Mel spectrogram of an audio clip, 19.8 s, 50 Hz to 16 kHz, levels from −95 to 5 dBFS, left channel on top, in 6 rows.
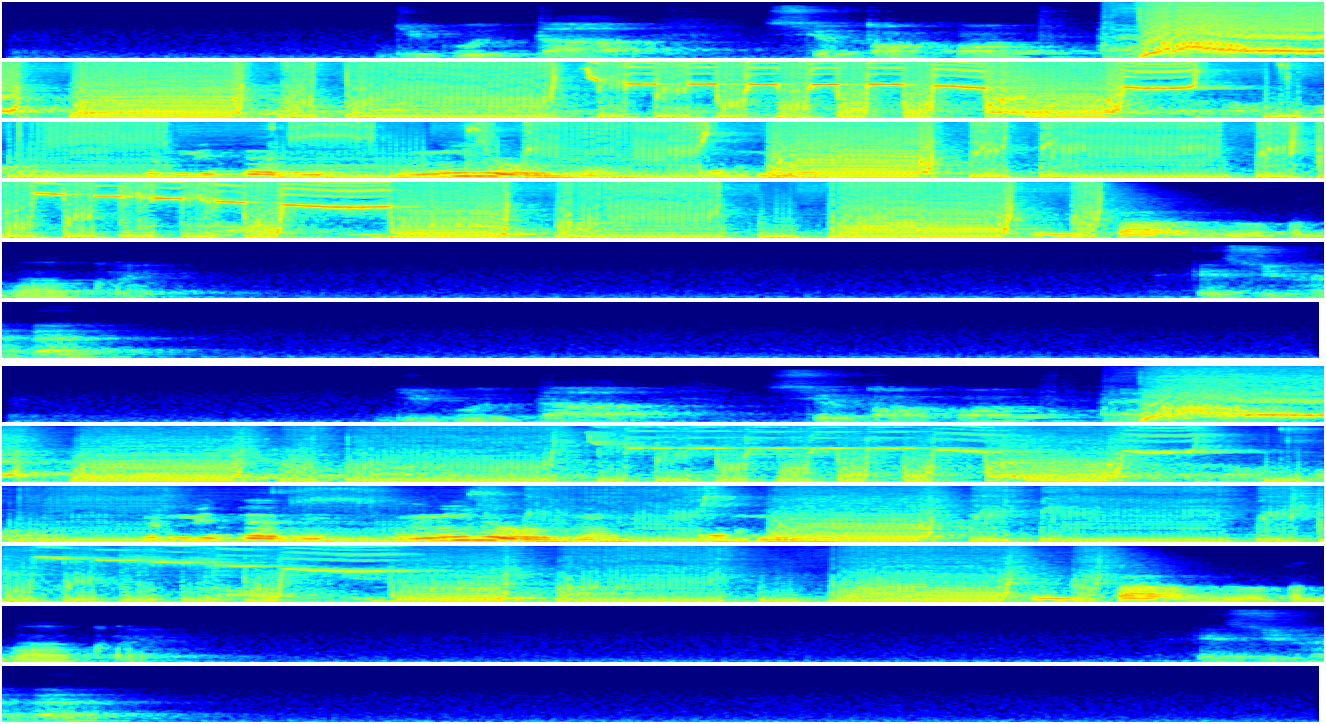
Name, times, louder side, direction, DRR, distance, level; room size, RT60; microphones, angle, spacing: voice 1, 0.9-5.3 5.7-6.7 7.7-7.9 10.3-11.6 13.4-13.6 16.2-16.8, left 2 dB, 50° left, -3 dB, 4.1 m, -40 dB
sound 1, 2.8-12.7, left 6 dB, 70° left, 0.7 m, -26 dB
voice 2, 7.0-8.8 12.5-13.4, right 2 dB, 20° right, 12 dB, 0.4 m, -26 dB
10.0 x 7.3 x 4.3 m, 0.65 s
head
